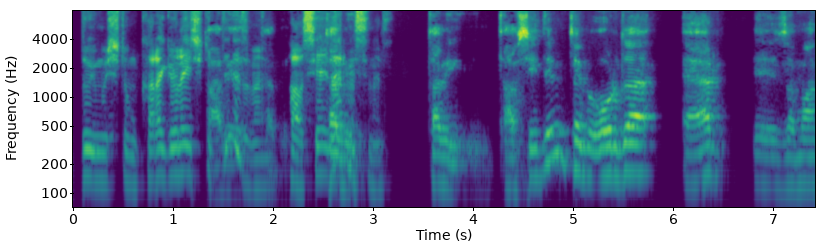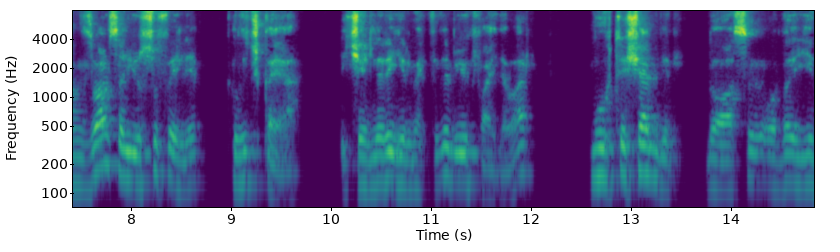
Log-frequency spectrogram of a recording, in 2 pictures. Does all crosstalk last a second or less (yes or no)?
no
